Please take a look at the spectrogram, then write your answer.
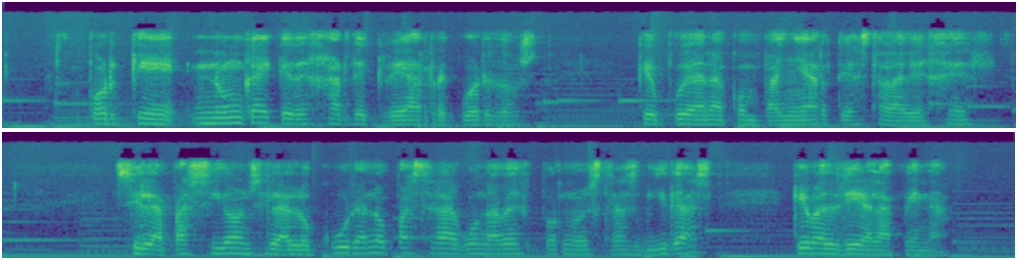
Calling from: Madrid, Community of Madrid, Spain; de Madrid.

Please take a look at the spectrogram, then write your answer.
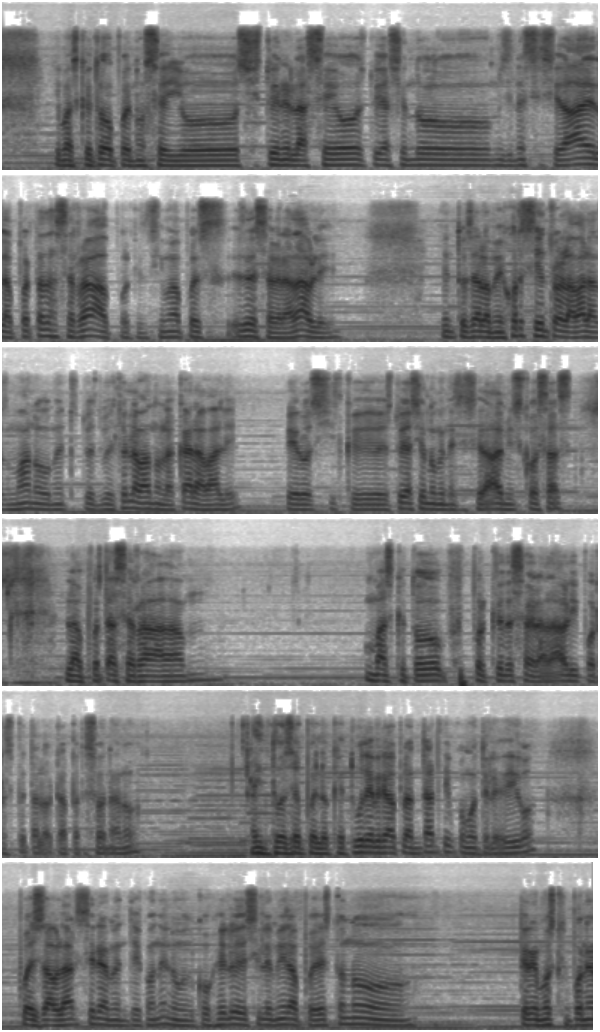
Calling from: Murcia, Region of Murcia, Spain; de Murcia.

